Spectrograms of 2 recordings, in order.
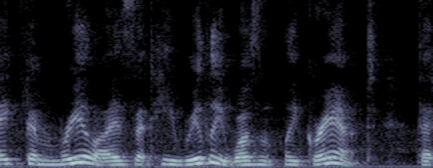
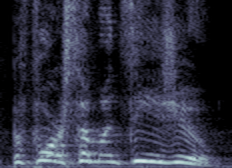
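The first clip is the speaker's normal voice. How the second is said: urgent warning; 9 semitones higher, 7 dB louder than usual. Acted. Brain urging him.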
